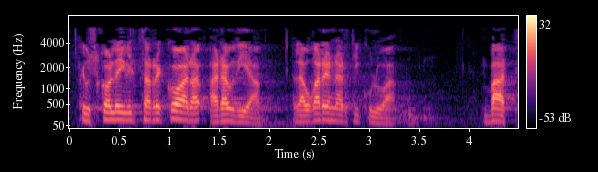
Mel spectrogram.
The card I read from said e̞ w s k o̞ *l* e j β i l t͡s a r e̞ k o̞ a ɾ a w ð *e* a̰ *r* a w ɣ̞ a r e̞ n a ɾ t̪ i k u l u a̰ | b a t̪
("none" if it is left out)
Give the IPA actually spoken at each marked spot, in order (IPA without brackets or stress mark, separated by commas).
l, i, l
